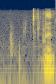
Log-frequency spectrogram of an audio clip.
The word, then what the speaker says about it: as: So, masculine form, he, okay, il, he, elle, she, okay, and then a. So, as you can notice, second form, as, is pronounced a, and this is a, same pronunciation in both cases, okay?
